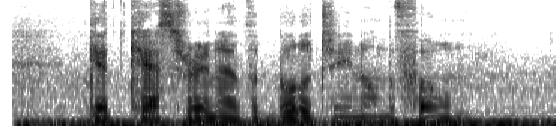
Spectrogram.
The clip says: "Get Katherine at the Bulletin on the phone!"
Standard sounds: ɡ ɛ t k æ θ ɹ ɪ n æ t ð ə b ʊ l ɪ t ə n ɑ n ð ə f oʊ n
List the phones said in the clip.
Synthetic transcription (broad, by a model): ɡ ɛ t k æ s ɹ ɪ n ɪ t ð ə b ʊ l ɪ t ə n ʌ n ð ə f oʊ n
